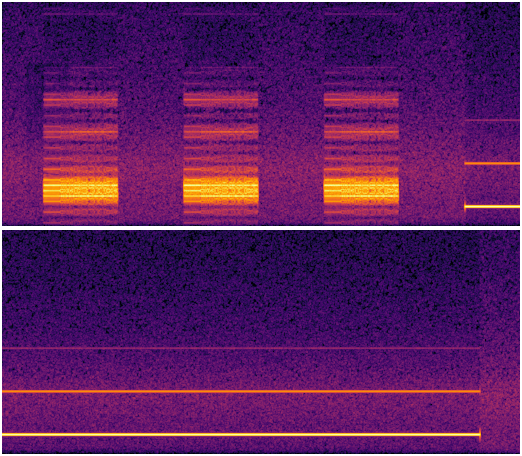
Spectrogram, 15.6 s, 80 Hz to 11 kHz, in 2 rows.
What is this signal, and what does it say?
Emergency Alert System (SAME) tones (header bursts, then the 1050 Hz attention tone), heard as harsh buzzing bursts, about 520.83 baud.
